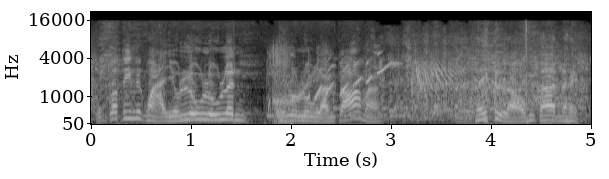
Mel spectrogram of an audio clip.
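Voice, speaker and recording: A man's voice: on the high side, lively intonation, a little fast, very noisy. A man co-hosting a dating show in a television studio, teasing the guests with joking banter and laughing often.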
